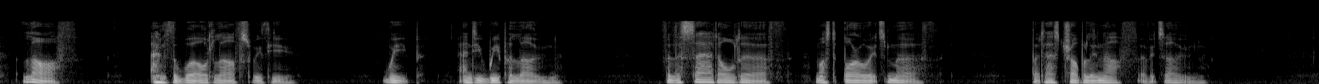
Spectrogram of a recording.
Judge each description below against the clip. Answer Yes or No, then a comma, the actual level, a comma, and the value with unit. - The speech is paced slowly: Yes, slow, 125 wpm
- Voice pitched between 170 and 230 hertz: No, very low, 85 Hz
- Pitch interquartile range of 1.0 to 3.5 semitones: Yes, average, 2.9 semitones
